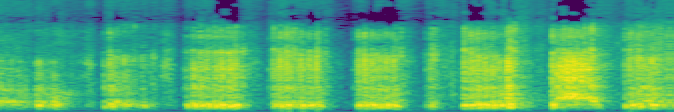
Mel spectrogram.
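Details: Male Maltese dog growling while playing with his new Angry Birds toy, refusing to let go of it; steady rhythm of rough, buzzy growl bursts, about two per second, with short breathy pauses between them.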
